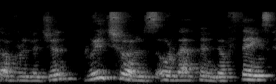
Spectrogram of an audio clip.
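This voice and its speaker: A woman with an Iranian accent speaks at a fairly slow pace. The room echo is audible. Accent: Iranian (Persian) accent in English. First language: Farsi. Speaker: researcher and lecturer. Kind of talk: academic Q&A discussion. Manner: halting, with fillers.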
